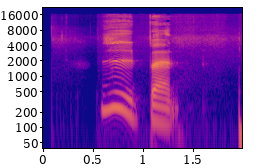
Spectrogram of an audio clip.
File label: chinese pronunciation zhi chi shi ri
